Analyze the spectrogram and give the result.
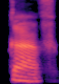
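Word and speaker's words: كاف: আছে ছোট্ট এরকম এস কাফ নাম কি কাফ কাফ কাফ কাফ কোথা থেকে জিহ্বার যে গড়া ওর একটু আগে বেড়ে উপরের তালুর সমান জিহ্বার গড়ার একটু আগে ওর সজাসজি তালু থেকে কাফ কাফ কাফ কাফ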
